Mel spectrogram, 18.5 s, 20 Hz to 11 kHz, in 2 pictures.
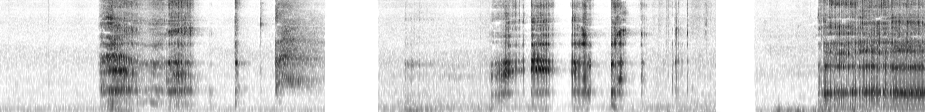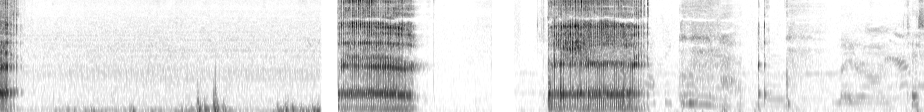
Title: New Youtube Short- Girl Burp - Burp Compilation - Part 14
